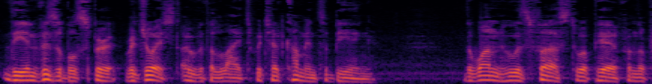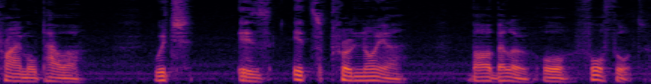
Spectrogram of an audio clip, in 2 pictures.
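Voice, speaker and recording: A man reading scripted radio play narration in measured, solemn phrases, with a husky voice. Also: low-pitched, darkish tone. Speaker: radio show host and narrator.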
